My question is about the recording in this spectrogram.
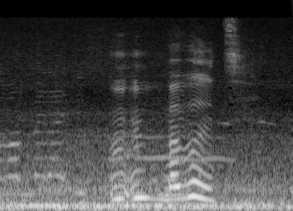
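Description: Steady low rumble of a car moving slowly, heard from inside the car, with a voice talking over it about a second in.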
